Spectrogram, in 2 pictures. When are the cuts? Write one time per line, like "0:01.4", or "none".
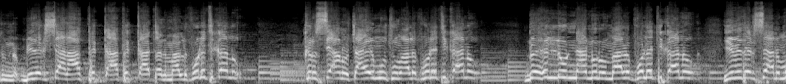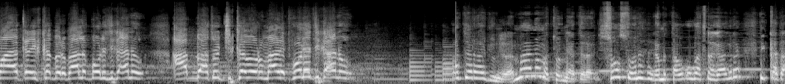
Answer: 0:12.4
